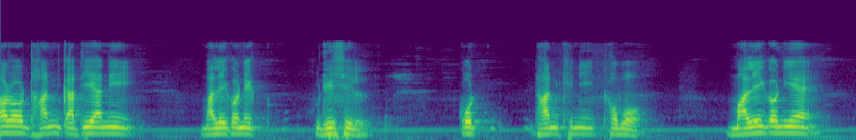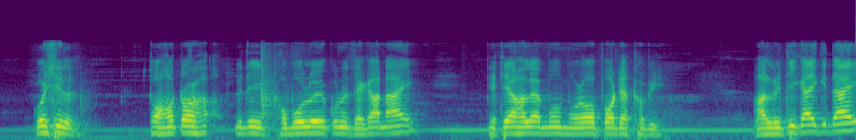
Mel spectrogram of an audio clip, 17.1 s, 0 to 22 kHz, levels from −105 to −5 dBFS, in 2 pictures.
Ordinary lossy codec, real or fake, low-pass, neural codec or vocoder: none; real; 7.2 kHz; none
